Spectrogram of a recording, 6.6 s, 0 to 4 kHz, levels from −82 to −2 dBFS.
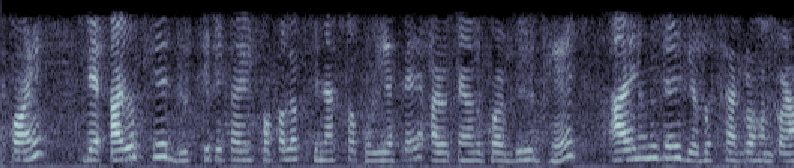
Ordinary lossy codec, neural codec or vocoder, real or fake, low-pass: AAC, 24 kbps; codec, 44.1 kHz, 3.4 kbps, Pupu-Codec; fake; 3.6 kHz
